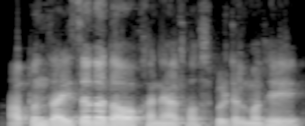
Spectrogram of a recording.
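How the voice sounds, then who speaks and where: A man voicing a young son who asks softly and with concern. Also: medium pitch, fast, close to an everyday voice. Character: young man, worried son, soft-spoken.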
